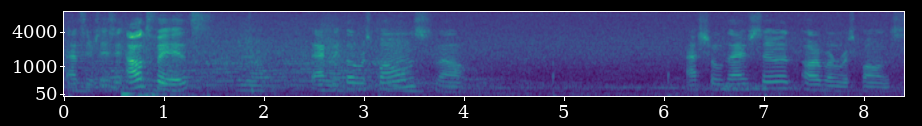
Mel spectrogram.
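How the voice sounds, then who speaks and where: A man's voice: a little high, animated, slow pace, pauses often, loud music behind the voice, low-quality recording. A man streaming a video game, chatting casually in a rambling, profane way with frequent tangents. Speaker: streamer, VTuber. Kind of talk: casual gaming commentary.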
